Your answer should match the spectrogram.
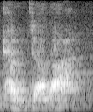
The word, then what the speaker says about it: Kandala: Much later, the Youngs discovered that Kandala let's give its correct pronunciation, Kandala, House of God.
